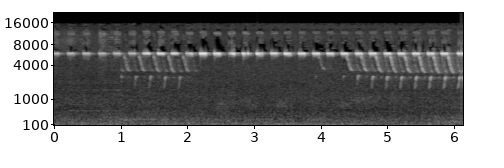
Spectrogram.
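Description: A cricket gives a steady, high-pitched trill broken into rapid repeated chirps.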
